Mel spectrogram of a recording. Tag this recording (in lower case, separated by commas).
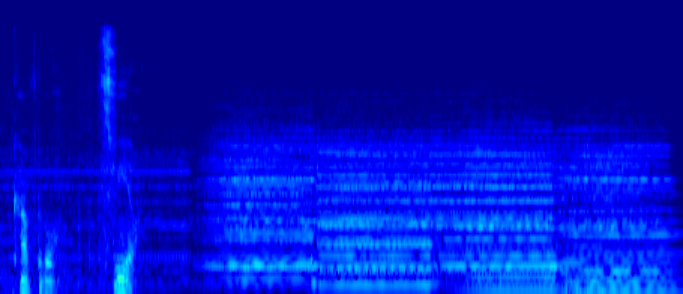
speech, music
